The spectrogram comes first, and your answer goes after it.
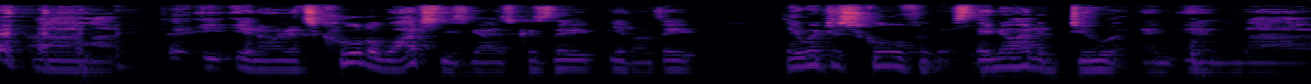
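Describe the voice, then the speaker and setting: Somewhat breathy, a man talks at a fairly quick pace in a fairly low pitch with ordinary pitch variation. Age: middle-aged. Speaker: football color analyst and former coach. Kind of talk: podcast interview. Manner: animated, many repetitions and false starts.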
